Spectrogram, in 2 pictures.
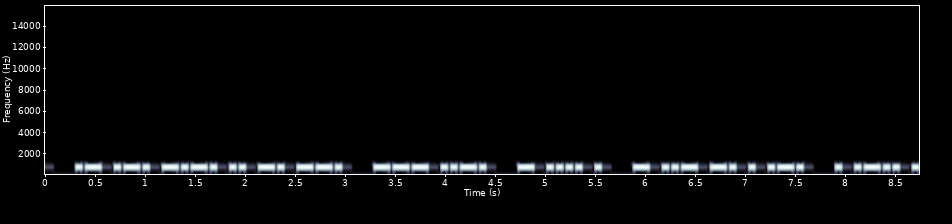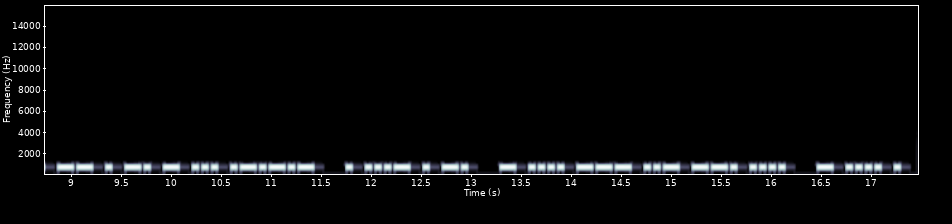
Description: Morse code, heard as a keyed tone, about 25 wpm, 750 Hz. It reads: ARCING OF THE TUNER ELEMENTS. EVEN THOUGH THE
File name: Archive / 25 WPM / 25WPM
